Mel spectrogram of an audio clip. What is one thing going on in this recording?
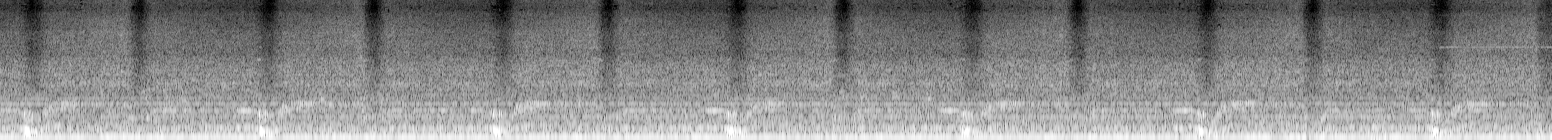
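A large printer hums steadily.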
